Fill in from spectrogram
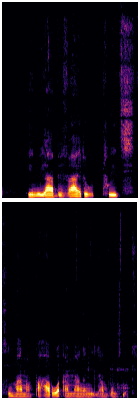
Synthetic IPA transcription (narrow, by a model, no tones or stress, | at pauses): inuiabivaiɾewt̪ʰuet͡si̥t̪ʰimanampʰaɦaɾuaʔanaŋanilambundia̰ki̥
